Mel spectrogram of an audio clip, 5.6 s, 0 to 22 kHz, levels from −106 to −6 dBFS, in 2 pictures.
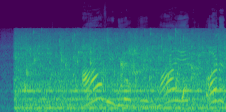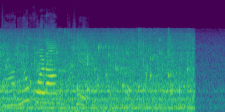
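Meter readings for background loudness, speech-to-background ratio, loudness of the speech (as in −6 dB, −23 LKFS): −28.5 LKFS, 2.0 dB, −26.5 LKFS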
